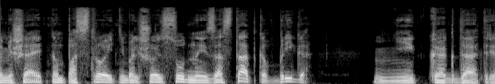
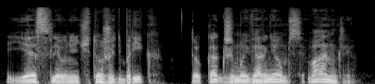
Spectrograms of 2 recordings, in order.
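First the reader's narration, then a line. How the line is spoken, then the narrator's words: Calm, composed voice. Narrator (Russian): Гатерос овладел собой и, помолчав несколько минут, спокойным голосом сказал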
